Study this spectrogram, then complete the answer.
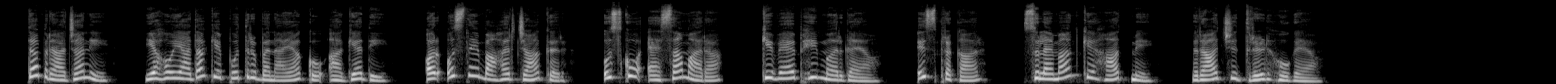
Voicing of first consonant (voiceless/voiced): voiceless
